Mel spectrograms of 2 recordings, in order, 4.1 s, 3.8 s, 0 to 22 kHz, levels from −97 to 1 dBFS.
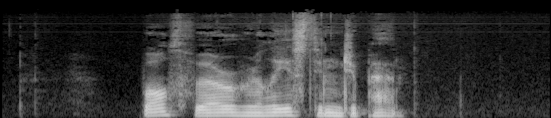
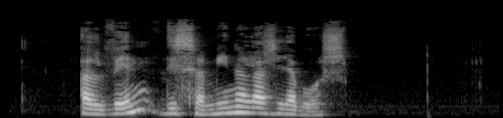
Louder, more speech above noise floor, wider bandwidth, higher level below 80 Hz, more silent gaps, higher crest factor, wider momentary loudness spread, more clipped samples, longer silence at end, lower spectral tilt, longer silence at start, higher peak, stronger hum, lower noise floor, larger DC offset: first, -20 LUFS vs -28 LUFS; second, 47 dB vs 53 dB; first, 14.5 kHz vs 10.5 kHz; first, -52 dBFS vs -84 dBFS; neither; about the same, 18 dB vs 20 dB; second, 7 LU vs 12 LU; neither; about the same, 1.1 s vs 1.2 s; about the same, -5.5 dB/octave vs -5 dB/octave; first, 1.1 s vs 0.6 s; first, -4 dBFS vs -12 dBFS; neither; second, -66 dBFS vs -81 dBFS; neither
